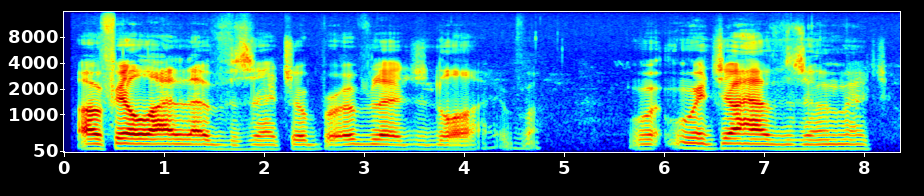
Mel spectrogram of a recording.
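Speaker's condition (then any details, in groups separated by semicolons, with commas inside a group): Friedreich's ataxia; progressive, affects legs, arms, speech, hearing, heart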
